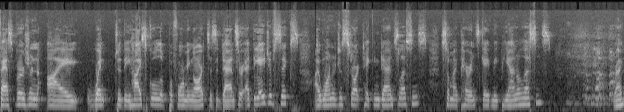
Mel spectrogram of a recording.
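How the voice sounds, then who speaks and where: Fairly slowly and with fairly even intonation, a woman speaks in a New York accent. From US, New York City (Manhattan). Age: 80s+. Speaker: actress. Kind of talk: panel talk.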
